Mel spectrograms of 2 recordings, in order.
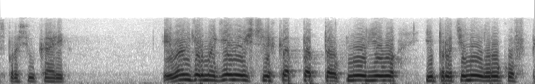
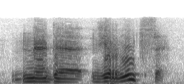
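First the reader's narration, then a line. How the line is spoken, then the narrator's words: Plain. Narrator (Russian): сказал Иван Гермогенович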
